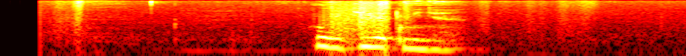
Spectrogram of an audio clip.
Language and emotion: Russian, angry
